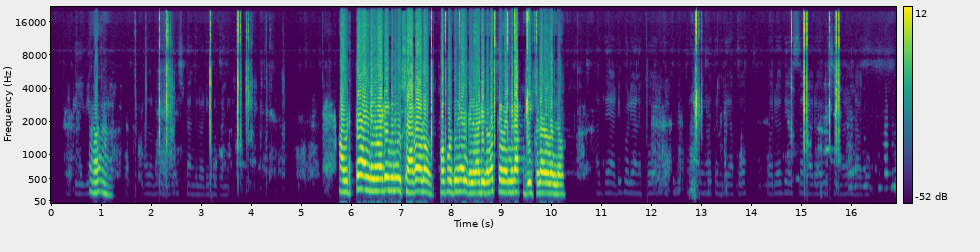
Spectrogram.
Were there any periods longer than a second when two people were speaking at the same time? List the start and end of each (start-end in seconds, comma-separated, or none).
none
